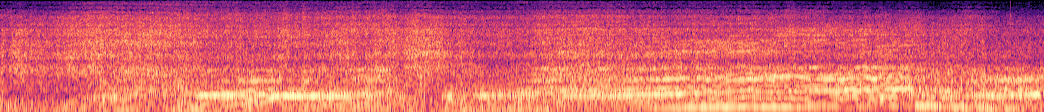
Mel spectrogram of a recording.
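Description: Fiat Seicento rally car's engine revving hard as the car accelerates. The revs climb, dip briefly about four seconds in, climb again for several seconds, then fall away near the end.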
